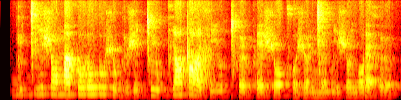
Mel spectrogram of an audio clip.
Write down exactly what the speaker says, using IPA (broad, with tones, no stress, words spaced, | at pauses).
ɡy˨˦ɡ͡ǀiː˦ʃɔ˦ma˦ θo˦ɾo˦w ɾu˨˦ʃu˨ɡy˨ʒi˦ ǀy˧w kʰiː˦tˤiː˨siː˧u̯ ǀʰø˧pʼe˧ʃo˦ kʰʊ˨ʒø˦˨ ŋ͡ǀɪ˦mi˧ ʃʊ˧i̯wo˦ɾɛ˨ xø˨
